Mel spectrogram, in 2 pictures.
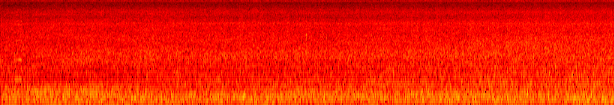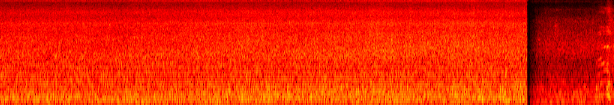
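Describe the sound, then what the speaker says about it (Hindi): Steady, loud rush of the Sabari (Kolab) river pouring over sharp, jagged rocks at the Chhattisgarh–Odisha border, a dense continuous roar close by that cuts off abruptly near the end. "हम पहुंचे हैं सबरी नदी पर, जिसे कोलाब नदी भी कहा जाता है"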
